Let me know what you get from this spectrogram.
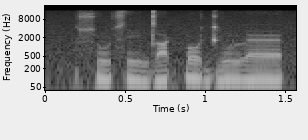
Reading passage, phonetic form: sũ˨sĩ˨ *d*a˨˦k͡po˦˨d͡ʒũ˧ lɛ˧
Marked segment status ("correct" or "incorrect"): correct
